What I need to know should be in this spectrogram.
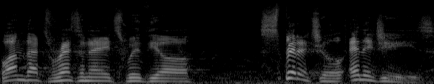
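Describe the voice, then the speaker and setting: Amid clear background noise, a man puts on a character voice at a fairly high pitch and a fairly slow pace. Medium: video game. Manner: cold, measured, imperious.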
